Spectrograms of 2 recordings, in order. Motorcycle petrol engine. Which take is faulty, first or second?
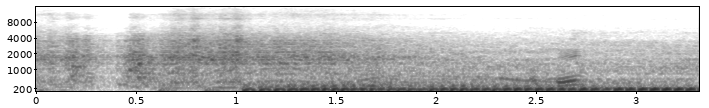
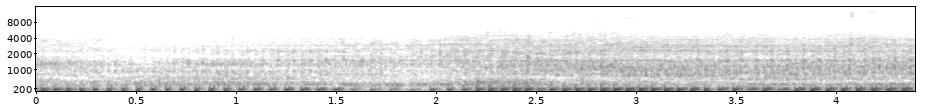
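second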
